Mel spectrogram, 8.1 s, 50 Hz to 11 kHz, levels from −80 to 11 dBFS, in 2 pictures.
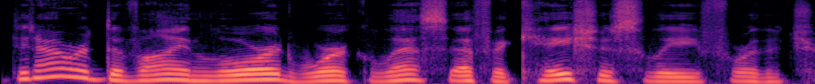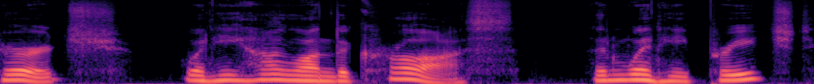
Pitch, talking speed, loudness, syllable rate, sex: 155 Hz, 145 wpm, -17 LUFS, 3.7 syllables/s, male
